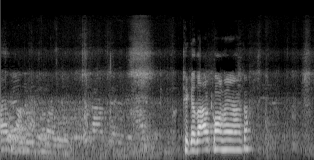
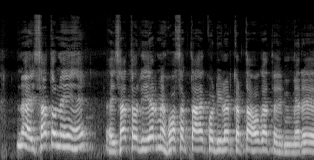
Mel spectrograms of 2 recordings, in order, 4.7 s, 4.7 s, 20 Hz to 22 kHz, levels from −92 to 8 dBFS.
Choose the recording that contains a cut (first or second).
first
